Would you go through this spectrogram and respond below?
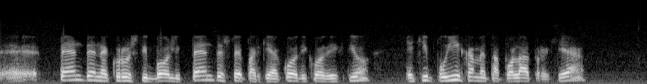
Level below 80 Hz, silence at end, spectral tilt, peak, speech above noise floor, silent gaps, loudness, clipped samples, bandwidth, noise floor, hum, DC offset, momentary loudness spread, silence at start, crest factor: -48 dBFS; 0.6 s; -9 dB/octave; 0 dBFS; 32 dB; none; -14 LUFS; under 0.1%; 6.2 kHz; -44 dBFS; none; under 0.1%; 6 LU; 0 s; 12 dB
